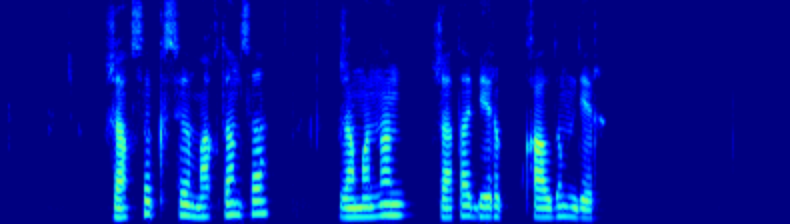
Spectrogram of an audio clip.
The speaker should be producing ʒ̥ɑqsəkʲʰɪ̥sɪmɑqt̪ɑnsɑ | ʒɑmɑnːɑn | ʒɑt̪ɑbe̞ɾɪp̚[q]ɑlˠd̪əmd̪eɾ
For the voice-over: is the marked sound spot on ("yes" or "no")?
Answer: no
